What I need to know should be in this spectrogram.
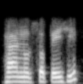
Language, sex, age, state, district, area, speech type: Bengali, male, 18-30, West Bengal, Cooch Behar, urban, conversation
